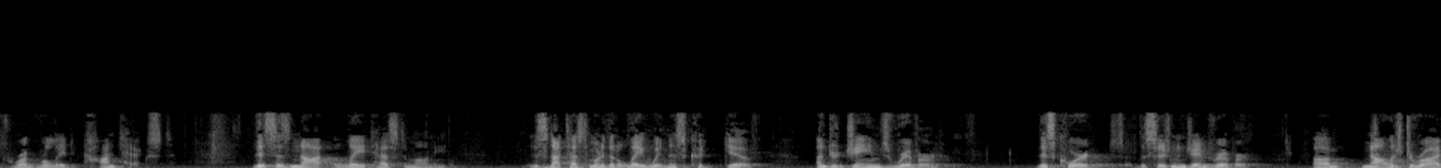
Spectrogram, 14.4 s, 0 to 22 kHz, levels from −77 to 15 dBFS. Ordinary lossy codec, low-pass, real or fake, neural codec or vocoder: MP3, 64 kbps; 7.2 kHz; real; none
